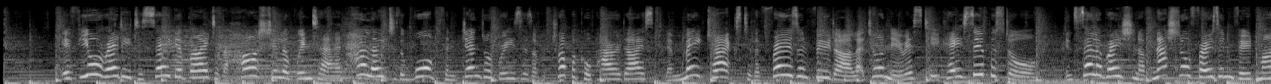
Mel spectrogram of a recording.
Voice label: commercial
